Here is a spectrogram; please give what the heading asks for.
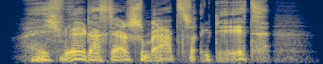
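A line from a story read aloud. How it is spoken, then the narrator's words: Croaked. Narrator (German): krächzte er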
